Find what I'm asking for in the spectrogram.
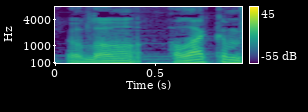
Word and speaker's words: Shalom aleichem: Shalom aleichem shalom.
